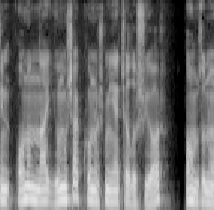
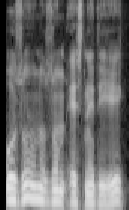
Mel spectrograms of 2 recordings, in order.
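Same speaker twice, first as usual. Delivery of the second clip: usual speaking voice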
